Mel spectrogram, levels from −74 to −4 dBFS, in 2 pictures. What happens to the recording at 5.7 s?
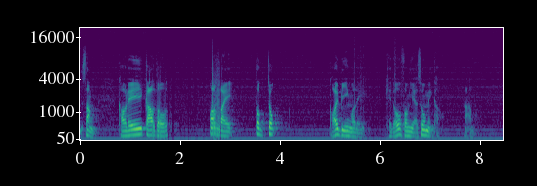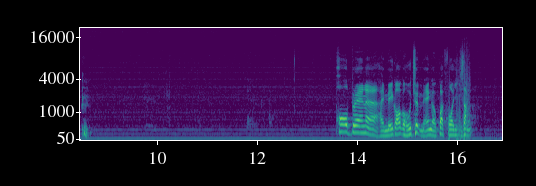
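At 5.7 s the audio falls inside a burst of loose connector crackle running from about 5.47 to 6.30 s. A worn or dirty contact is intermittently making and breaking, chopping the signal and adding pops from any DC present, which gives an irregular scratching crackle.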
